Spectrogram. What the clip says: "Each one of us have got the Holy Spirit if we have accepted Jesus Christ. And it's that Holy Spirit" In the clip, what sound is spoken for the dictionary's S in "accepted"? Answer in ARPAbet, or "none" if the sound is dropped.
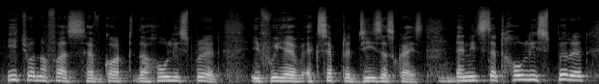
S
